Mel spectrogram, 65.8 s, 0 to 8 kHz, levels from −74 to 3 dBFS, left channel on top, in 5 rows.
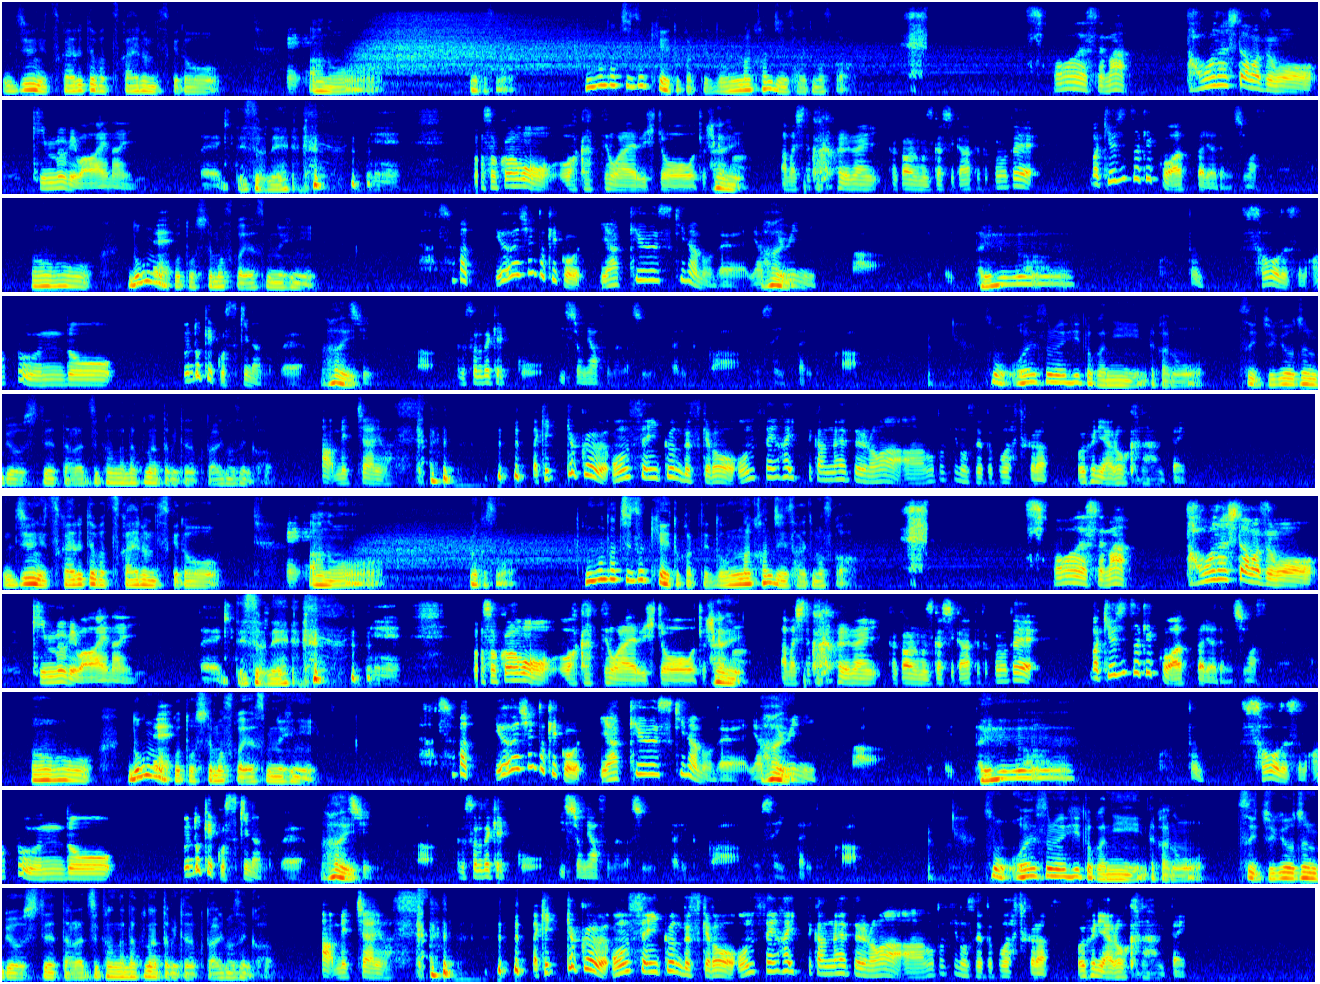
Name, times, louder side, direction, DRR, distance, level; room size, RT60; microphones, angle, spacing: voice 1, 0.0-2.2 2.5-2.6 3.1-3.8 4.7-5.1 5.8-8.5 15.3-16.9 20.2-20.6 26.6-29.5 33.9-34.3 36.1-37.0 42.7-43.1 49.3-51.5 51.8-55.3 56.8-57.2 57.6-57.9, right 5 dB, 45° right, 0.4 m, -23 dB
Gong, 3.4-12.9, left 5 dB, 80° left, 5.0 m, -47 dB
voice 2, 10.2-11.3 11.8-13.1 13.5-14.5 15.1-15.5 16.8-17.6 17.9-20.6 20.9-23.5 24.0-25.7 27.8-28.0 30.5-34.4 34.8-35.1 36.1-36.2 38.2-38.3 38.7-40.6 41.3-42.5 43.0-43.1 43.6-45.5 45.8-45.9 46.6-46.8 47.1-47.3 47.9-48.0 55.8-56.8 58.0-63.1 63.4-64.5, right 5 dB, 90° right, 0.8 m, -25 dB
head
